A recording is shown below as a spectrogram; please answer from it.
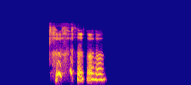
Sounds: Laughter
